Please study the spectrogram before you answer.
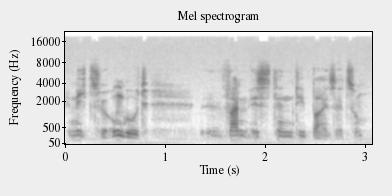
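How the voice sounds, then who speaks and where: An actor playing an effusively polite, nosy acquaintance in a radio play, chatty and breezy, with a raspy voice. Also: male voice, mid-range voice, a little slow. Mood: breezily curious.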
